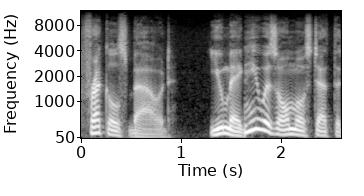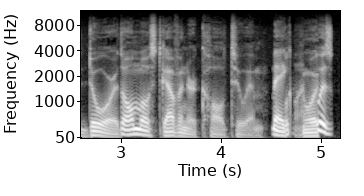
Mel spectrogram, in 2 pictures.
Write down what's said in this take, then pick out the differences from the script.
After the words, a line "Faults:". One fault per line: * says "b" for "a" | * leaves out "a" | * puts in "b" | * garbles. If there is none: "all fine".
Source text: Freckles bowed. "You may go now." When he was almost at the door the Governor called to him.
Freckles bowed. "You may he was almost at the door almost Governor called to him. [garbled]
Faults:
* leaves out "go now When"
* says "almost" for "the"
* garbles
